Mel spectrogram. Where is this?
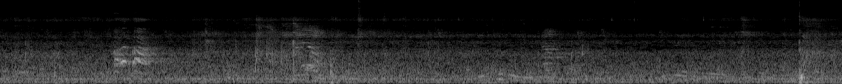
in a park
